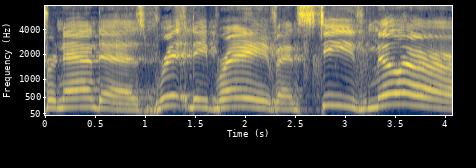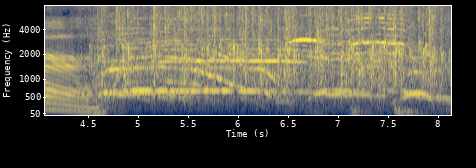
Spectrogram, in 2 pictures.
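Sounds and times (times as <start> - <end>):
speech: 0.0 - 5.1
audience applause and cheering welcoming guests onto a show: 4.0 - 8.1.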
